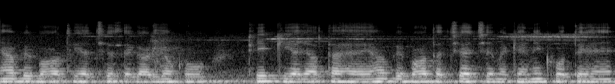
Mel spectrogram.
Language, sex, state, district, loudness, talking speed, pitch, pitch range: Hindi, male, Chhattisgarh, Kabirdham, -16 LUFS, 195 wpm, 125 Hz, 120-130 Hz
